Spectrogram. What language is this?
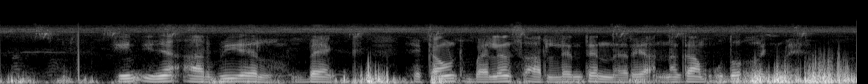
Santali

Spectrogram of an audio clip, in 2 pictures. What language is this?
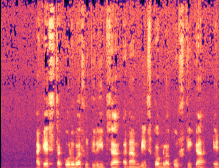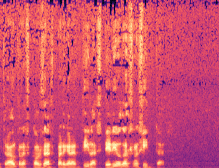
Catalan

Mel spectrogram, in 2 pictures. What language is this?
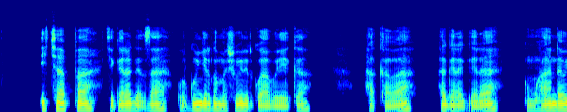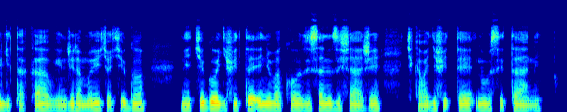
Kinyarwanda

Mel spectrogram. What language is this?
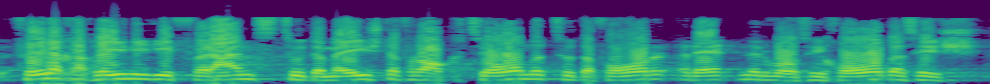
Swiss German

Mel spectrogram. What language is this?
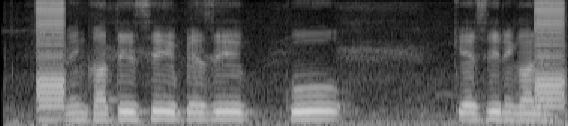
Hindi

